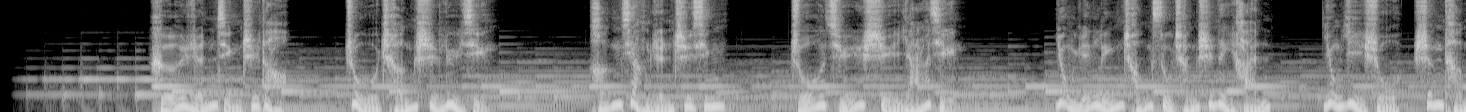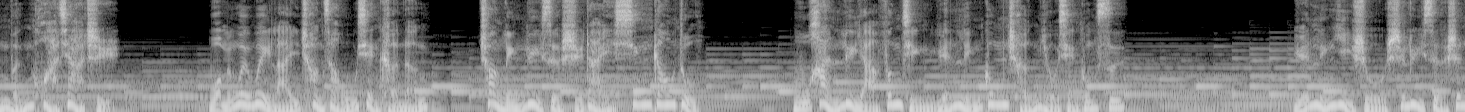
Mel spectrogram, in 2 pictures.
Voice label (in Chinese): 宣传片 企业 科技; 武汉绿雅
